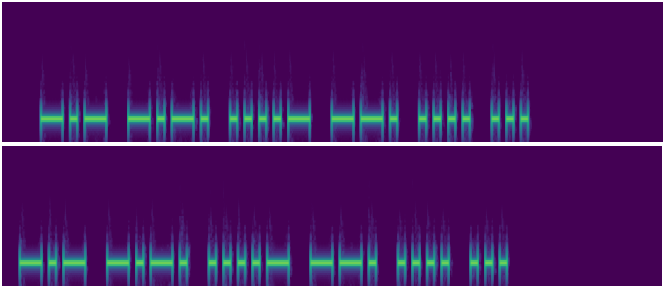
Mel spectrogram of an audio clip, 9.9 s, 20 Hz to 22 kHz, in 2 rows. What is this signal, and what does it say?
Morse code, heard as a keyed tone, about 22 wpm, 700 Hz. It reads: KC4GHS KC4GHS
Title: USA Call Signs - 6 Characters - Repeated 2x - 22wpm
